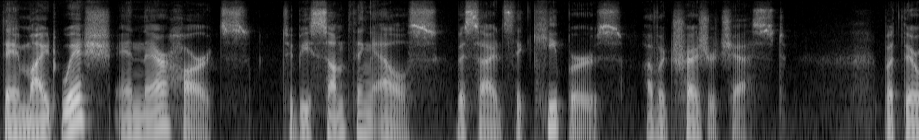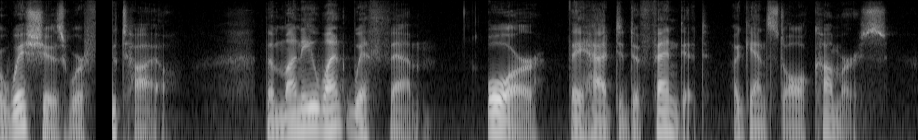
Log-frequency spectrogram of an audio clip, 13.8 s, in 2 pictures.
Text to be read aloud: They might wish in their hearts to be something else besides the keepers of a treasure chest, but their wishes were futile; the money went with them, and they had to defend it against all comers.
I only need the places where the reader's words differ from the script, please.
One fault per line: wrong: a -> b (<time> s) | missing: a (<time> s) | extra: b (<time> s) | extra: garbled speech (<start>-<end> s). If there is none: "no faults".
wrong: and -> or (10.5 s)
